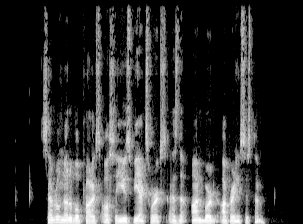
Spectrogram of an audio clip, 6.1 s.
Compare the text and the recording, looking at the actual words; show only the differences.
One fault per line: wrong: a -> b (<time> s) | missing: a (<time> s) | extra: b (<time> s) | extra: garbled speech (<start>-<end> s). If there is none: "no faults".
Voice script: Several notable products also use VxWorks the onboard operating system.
extra: as (3.5 s)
